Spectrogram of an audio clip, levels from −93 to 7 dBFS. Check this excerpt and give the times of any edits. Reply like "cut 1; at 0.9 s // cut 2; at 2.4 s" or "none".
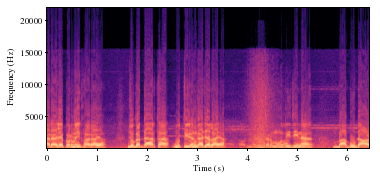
cut 1; at 4.2 s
